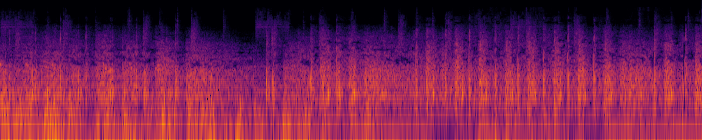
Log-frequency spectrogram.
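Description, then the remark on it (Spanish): Rapid gunfire rings out in dense, overlapping bursts, many sharp cracks fired in quick succession for several seconds, loud with no pause between volleys: a shootout between several people in the La Mina neighbourhood of Sant Adrià del Besòs, near Barcelona, with more than a hundred shots fired. “En él, la semana pasada, se produjo un enfrentamiento entre varias personas que llevó a un tiroteo donde se efectuaron más de un centenar de disparos.”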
